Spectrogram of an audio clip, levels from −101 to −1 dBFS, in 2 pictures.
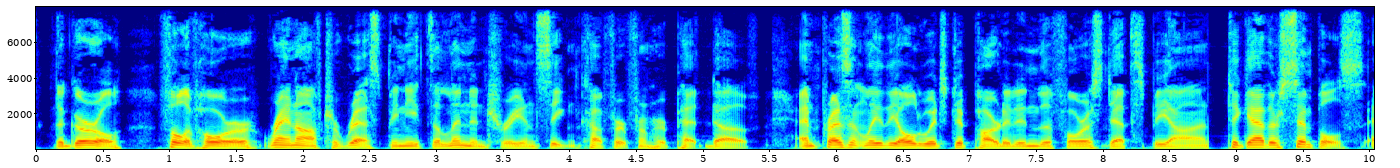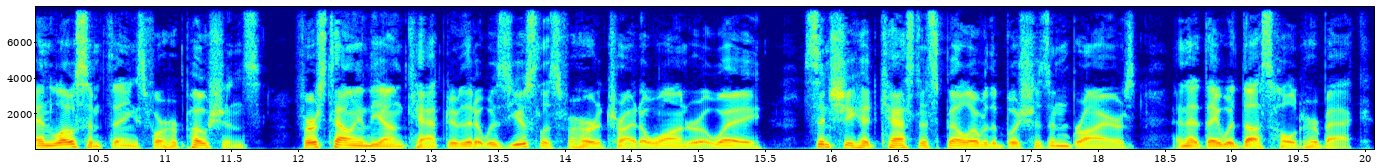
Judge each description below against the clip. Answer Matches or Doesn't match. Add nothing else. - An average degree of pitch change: Matches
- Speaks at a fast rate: Matches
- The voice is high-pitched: Doesn't match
